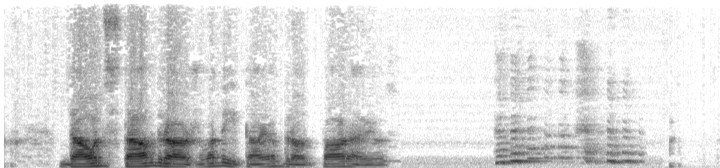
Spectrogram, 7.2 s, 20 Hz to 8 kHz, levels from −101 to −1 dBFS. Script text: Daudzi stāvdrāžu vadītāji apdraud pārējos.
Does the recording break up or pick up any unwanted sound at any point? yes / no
yes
